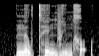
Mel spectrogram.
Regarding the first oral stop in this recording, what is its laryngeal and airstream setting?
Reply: aspirated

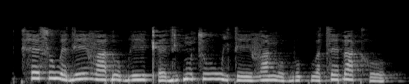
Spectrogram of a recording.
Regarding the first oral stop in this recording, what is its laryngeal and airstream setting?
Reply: aspirated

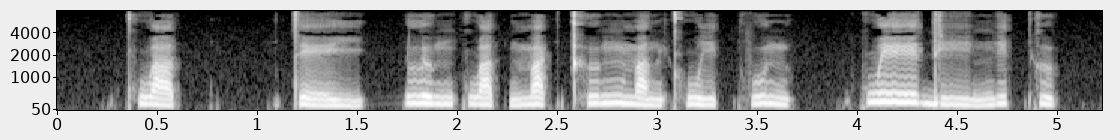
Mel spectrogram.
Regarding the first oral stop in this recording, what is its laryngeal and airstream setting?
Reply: aspirated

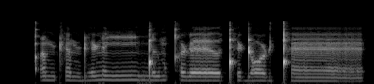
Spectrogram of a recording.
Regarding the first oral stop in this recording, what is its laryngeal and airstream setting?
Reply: ejective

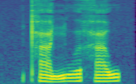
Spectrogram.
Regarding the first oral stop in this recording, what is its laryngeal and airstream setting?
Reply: aspirated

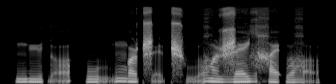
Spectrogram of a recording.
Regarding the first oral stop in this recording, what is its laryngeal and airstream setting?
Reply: implosive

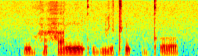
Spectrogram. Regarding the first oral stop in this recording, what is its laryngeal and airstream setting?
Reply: ejective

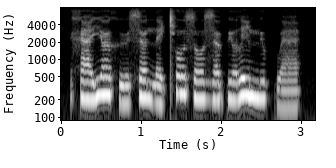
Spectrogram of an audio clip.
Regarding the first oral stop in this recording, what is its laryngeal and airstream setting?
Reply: aspirated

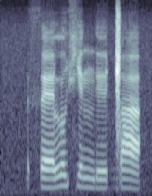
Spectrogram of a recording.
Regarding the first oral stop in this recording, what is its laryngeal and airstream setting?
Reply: click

